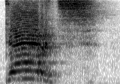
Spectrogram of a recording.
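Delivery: Darts! blurted high and loud; excited shout. Real, not acted. Host cuts in, thrilled about darts on TV, excited shout. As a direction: burst out with Darts! in delight.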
